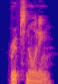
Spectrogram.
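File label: "ripsnorting", Australian English; pronunciations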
